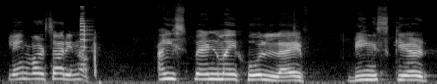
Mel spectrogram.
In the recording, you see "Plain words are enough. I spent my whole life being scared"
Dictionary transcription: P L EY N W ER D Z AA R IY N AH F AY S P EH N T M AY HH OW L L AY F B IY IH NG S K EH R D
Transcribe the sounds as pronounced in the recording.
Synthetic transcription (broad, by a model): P L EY N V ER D S AA R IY N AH AY S P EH N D M AY HH OW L L AY F B IY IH NG S K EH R D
